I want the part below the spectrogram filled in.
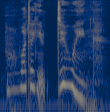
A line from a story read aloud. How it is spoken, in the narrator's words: Harry moaned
